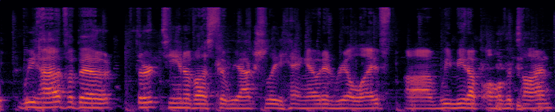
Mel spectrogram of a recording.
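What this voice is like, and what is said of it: Canadian accent. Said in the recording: “It's a Canadian accent ... if I say Cardano, it kind of sounds a little funny ... my Canadian accent”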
